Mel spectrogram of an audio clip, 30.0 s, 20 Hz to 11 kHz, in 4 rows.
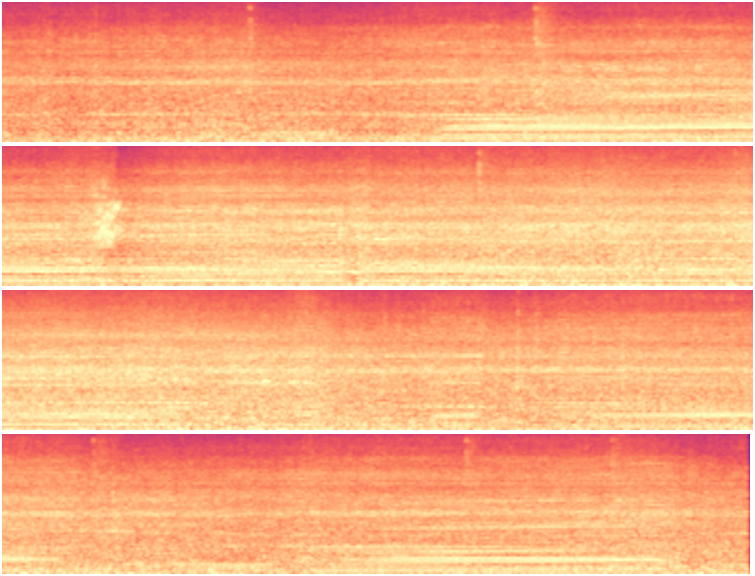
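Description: Suzuki Gixxer 250's single-cylinder engine under way, revs climbing through the gears with shifts in the first third, holding steady, easing off past the middle, then building again near the end.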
